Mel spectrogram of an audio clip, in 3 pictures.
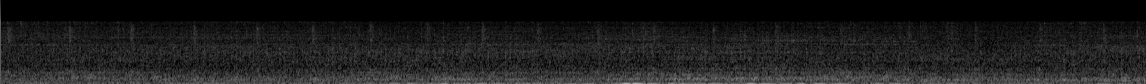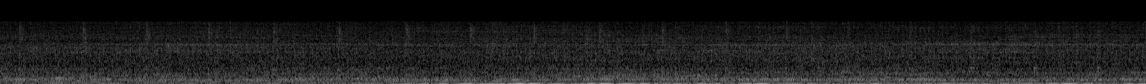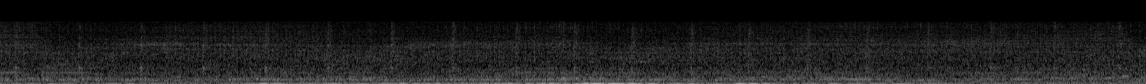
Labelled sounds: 7.8	8.1	vessel noise, 2.8 to 3.1 kHz

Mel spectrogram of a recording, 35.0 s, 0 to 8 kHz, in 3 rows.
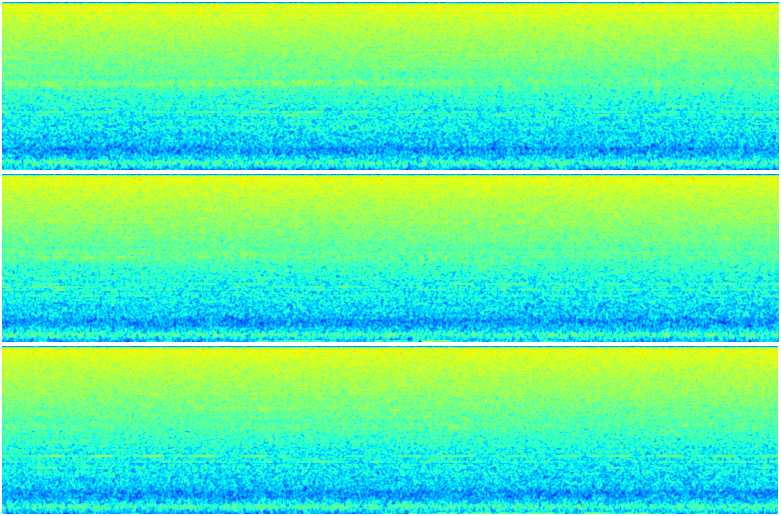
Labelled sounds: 24.7	25.0	vessel noise, 0.93 to 1.0 kHz

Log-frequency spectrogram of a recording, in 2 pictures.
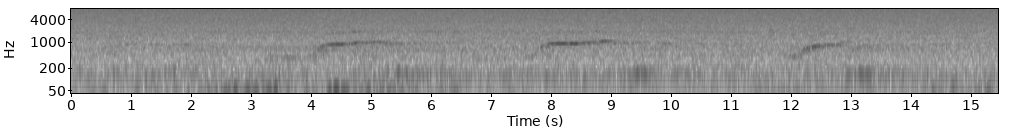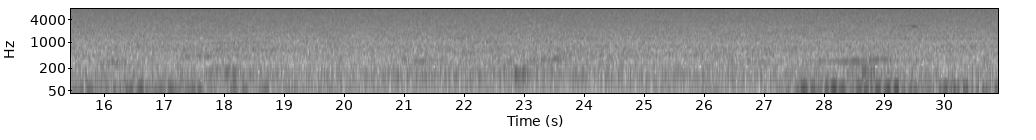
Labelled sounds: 4.1	5.3	humpback whale, 0.80 to 2.0 kHz
7.8	9.1	humpback whale, 0.80 to 1.1 kHz
12.3	12.9	humpback whale, 0.80 to 0.90 kHz
24.0	24.2	humpback whale, 2.4 to 2.6 kHz
29.3	29.6	humpback whale, 2.6 to 2.8 kHz

